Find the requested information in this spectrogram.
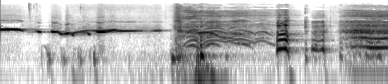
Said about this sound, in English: Get your whistles ready.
